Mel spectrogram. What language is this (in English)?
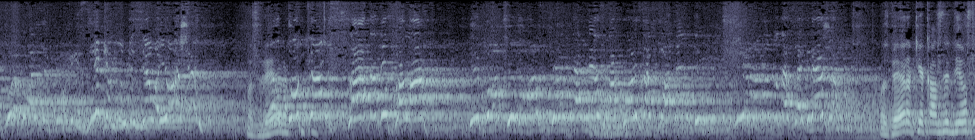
Portuguese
